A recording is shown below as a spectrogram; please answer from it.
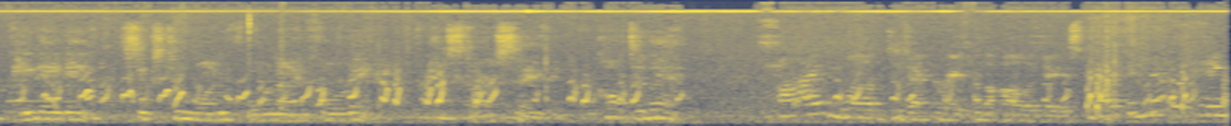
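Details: Two white pet guinea pigs, one patched black and one brown, keep up busy squeaky chatter in quick bursts, with a short lull midway, over a low rumbling purr.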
